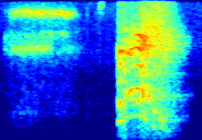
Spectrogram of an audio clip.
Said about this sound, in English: Excuse me, I'm going to sneeze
